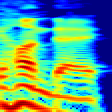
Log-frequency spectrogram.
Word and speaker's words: Hyundai: name the guy goes just say Sunday I goes Sunday he goes now say Hyundai and I go all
